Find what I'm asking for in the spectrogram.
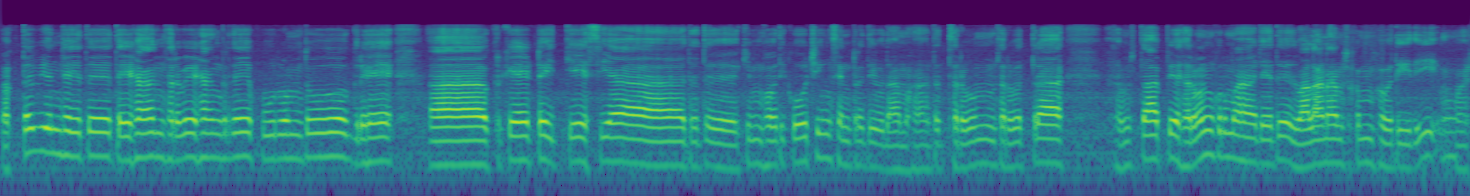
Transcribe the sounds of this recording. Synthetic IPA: bʱɐk̚t̪ɐʋjɐnt͡ʃɐjɐt̪t̪eːʂaːnsɐɾʋeːʂaːŋkɾɪt̪eːpuːɾʋɐmt̪uɡɾiɦeː | kɾikeːʈit̪jeːsjɐt̪ɐt̪kimbʱɐʋɐt̪ikoːt͡ʃiŋɡseɳʈɾɐt̪iʋɐd̪aːmɐɦɐt̪ɐt̪sɐɾʋɐmsɐɾʋɐt̪ɾɐ | sɐ̃mst̪ʰaːpjɐsɐɾʋɐmkuɾmɐɦɐt͡ʃeːt̪d̪ʋaːlaːɳaːmsɐkɐmbʱɐʋɐt̪iːt̪imɐmaːʂ

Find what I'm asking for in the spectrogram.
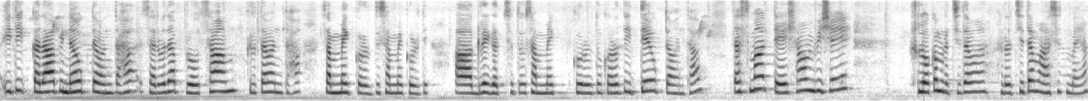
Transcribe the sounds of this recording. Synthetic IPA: it̪ikɐd̪aːpinɐuk̚t̪ɐʋɐnt̪ɐɦɐsɐɾʋɐd̪ɐpɾoːt̪saːɦɐmkɾɪt̪ɐʋɐnt̪ɐɦɐ̆ | sɐmjeːkːɐɾut̪isɐmjɐkːuɾut̪i | aɡɾeːɡɐt̪ːt͡ʃʰɐt̪usɐmːekːuɾut̪ukɐɾut̪iːt̪jeːuk̚t̪ɐʋɐnt̪ɐɦɐ | t̪ɐsmaːt̪eːʃaːmʋiʃɐje | ʃloːkɐmɾɐt͡ʃit̪ɐɾɐt͡ʃit̪ɐmaːsit̪mɐjɐ

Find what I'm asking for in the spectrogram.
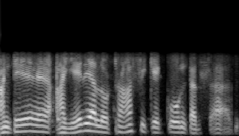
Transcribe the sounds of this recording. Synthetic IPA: ɐɳʈe̞ːa̰ːeːɾijaːlo̞ːʈɾaːpʰike̞kːuʋɐuɳʈaːd̪usa̰ːɾ

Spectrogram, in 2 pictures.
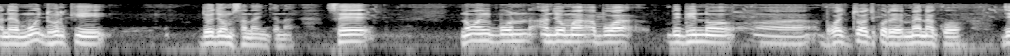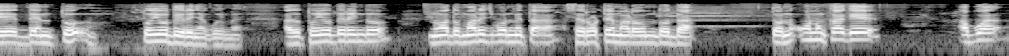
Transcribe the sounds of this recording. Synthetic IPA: anɛmuc̚ˀɖʱulki | d͡ʒɔd͡ʒɔmsanaɲkana | sɛ | nɔʔaɲbɔnaɲd͡ʒɔmaʔːbɔwaʔ | bibʱinːɔ | bʱɔd͡ʒʈɔd͡ʒkɔɾɛmɛnakɔ | d͡ʒɛd̪ɛn | t̪ujɔd̪ɛɾɛɲaɡujmɛ | ad̪ɔt̪ɔjɔd̪ɛɾɛɲd̪ɔ | nɔwad̪ɔmaɾid͡ʒbɔnmɛt̪aʔasɛɾɔʈɛmaɽɔmd̪ɔd̪aʔ | t̪ɔnɔʔɔnɔŋkaɡɛ | abɔwaʔ

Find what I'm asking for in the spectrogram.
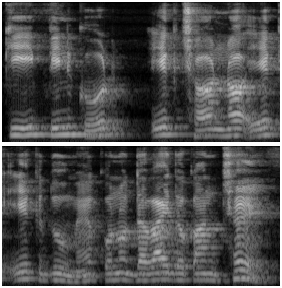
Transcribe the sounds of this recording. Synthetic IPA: kipinkoːɖ | eːkt͡ʃʰɔnɔekeːkd̪umẽkoːnod̪əʋaːid̪okaːnt͡ʃʰɛ

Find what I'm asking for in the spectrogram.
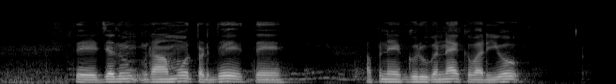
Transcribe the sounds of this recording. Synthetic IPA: t̪eːd͡ʒəd̪õːɾaːmoːɾpəɽd̪eːt̪eː | əpneːɡʊɾuːɡənːẽːɪkʋəɾɪjoː

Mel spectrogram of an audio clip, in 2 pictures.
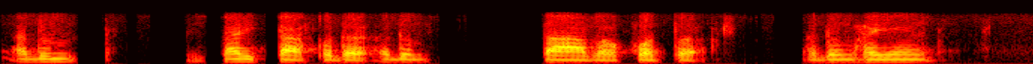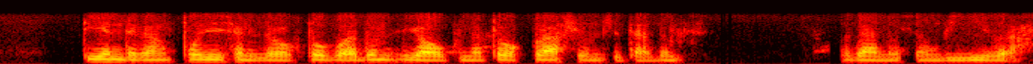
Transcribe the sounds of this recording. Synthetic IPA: ɐdum | taɾik̚tak̚pɐdɐʔɐdum | tabɐkʰot̚pɐ | ɐdumɦajeŋ | tendɐɡaŋpozisʰɐnlawak̚tɔbɐːdumjawbɐnɐtɔklasɾumsidɐːdum | azanɐsɐŋbiɾiβɐ

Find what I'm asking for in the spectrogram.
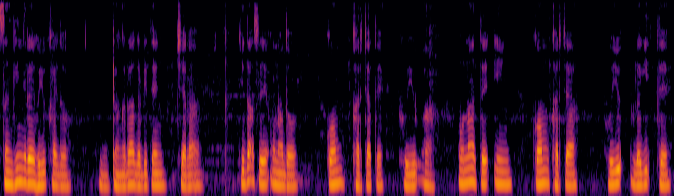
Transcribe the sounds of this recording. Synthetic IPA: səŋɡʱiɲɾɛɦujuʔkʰajd̪ɔ | ɖəŋɾaɡəɖit̪ɛɲ | t͡ʃɛlaʔa | t͡ʃid̪aʔsɛʔɔnad̪ɔ | kɔmkʰaɾt͡ʃat̪ɛ | hujuʔa | ɔnat̪ɛiɲ | kɔmkʰaɾt͡ʃa | hujuʔləɡic̪̚ˀt̪ɛ

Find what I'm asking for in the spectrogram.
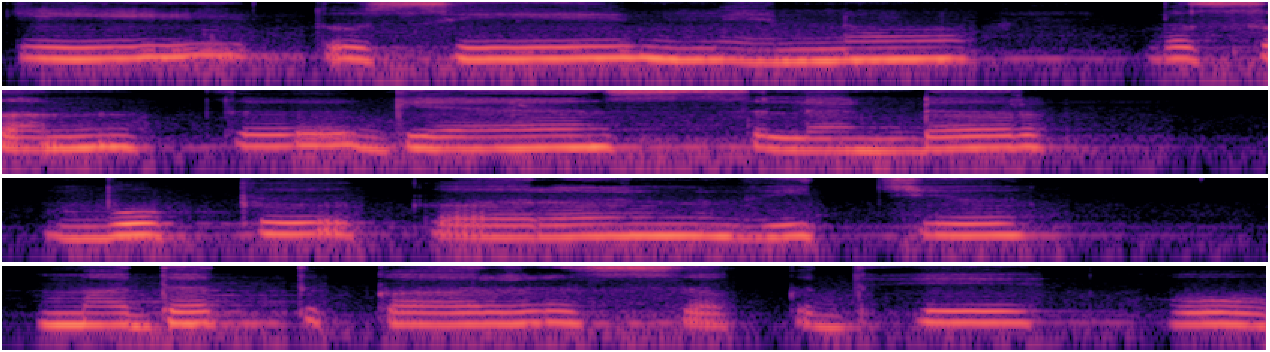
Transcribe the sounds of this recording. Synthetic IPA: ki | t̪ʊsimɛːnũ | ʋəsənt̪ɡɛːsːlɛːɳɖəɾ | bʊkkəɾəɳʋɪt͡ʃ | məd̪əd̪kəɾsəkd̪ehoː

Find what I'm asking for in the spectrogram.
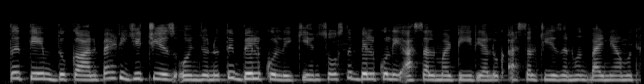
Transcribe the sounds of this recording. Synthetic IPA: t̪ɨt̪iːmd̪ʊkaːnpɛɦʈjit͡ʃiːzonʲd͡ʒənut̪ɨbɪlkʊliːkiɦɐnsoːsnɐbɪlkʊliʔɐsəlmɐʈiːɾijəlukʰɐ̰səlt͡ʃiːzənɦũnd̪̚baːjnjaːmund̪

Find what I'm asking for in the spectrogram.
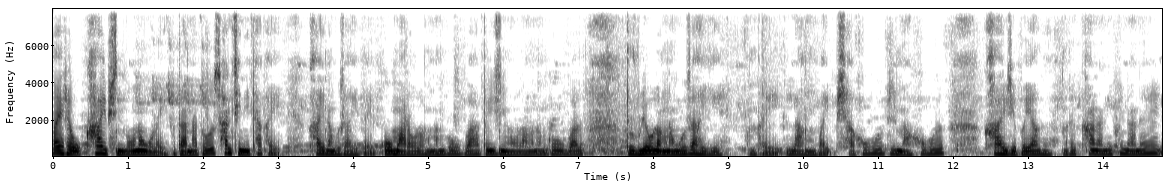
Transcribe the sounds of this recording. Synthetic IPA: bajɾeawkʰajbisinbawnaŋɡɔla̰jɡɯdanadɔsansʰinitʰakʰa̰j | kʰajnaŋɡuzahɯjba̰jɡɔmaɾawlaŋnaŋɡɯwbadɯjziŋawlaŋnaŋɡɯwbad̥ubliawlaŋnaŋɡuzaɦɯje | ambɾa̰jlaŋba̰jbi̥sakʰɯwbɯbizmakʰɯwbɯkʰahijzebajaŋɯmaɾajkʰananɯpʰɯjnanɯ

